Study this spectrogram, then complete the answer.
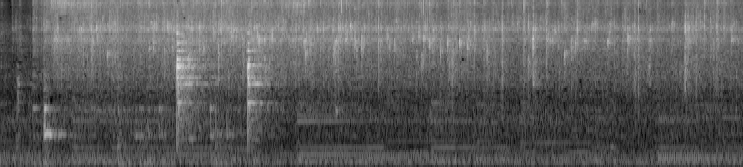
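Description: Onions sautéing in cooking oil in a pan for a Filipino taro-stem coconut dish, a steady crackling sizzle with a few sharp clatters of stirring, close and moderately loud, no voices.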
